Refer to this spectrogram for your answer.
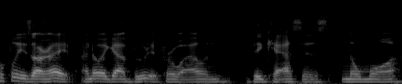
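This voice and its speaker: Speaking at a very fast pace, a man keeps his medium pitch in a monotone, flat intonation. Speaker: card break livestream host. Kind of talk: casual livestream chat. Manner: loud. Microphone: very close to the mic.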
